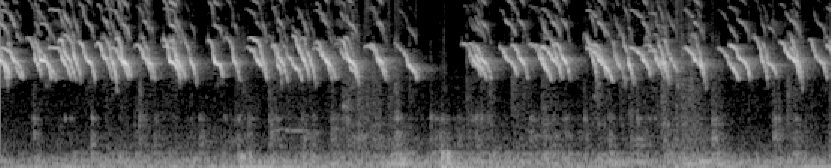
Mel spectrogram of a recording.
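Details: Three-week-old chicks kept apart from their mother give a loud, continuous chorus of shrill downward-sliding cheeps, overlapping rapidly, broken by one brief pause midway.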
